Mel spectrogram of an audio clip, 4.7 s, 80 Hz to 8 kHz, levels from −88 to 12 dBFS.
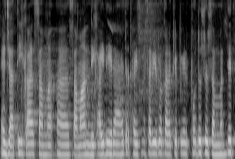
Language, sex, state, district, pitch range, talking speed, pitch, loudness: Hindi, female, Uttar Pradesh, Hamirpur, 185-200 Hz, 255 wpm, 195 Hz, -17 LUFS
